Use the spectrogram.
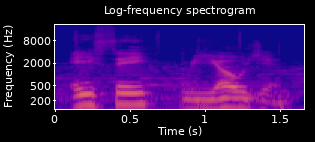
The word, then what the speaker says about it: Ouryumon: cannot pronounce correctly, and I will teach you guys how to pronounce the name of this card correctly today, and it's actually pronounced as Ouryumon.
